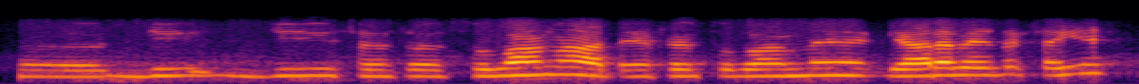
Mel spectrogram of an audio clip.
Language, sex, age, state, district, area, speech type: Urdu, male, 18-30, Delhi, North West Delhi, urban, conversation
